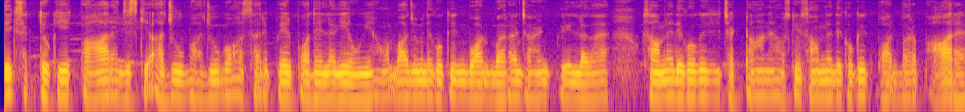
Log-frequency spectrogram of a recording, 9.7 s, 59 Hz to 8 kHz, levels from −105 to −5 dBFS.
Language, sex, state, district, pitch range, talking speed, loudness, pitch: Hindi, male, Madhya Pradesh, Katni, 110-120 Hz, 260 wpm, -20 LUFS, 115 Hz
